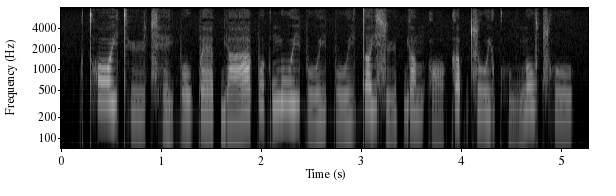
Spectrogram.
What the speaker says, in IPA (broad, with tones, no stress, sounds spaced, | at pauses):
t̪ʰ ɔː˥ j t̪ʰ yː˨ t͡sʰ e˨˩ j p o˧ w p ɛː˧ p̚ j aː˨˥ p ʊ˥ k̚ n̪ uː˥ j p uː˨˧ j p uː˨ j t̪ ɐ˥ j s yː˨˥ p̚ j ɐ˧ m k ɔː˨˩ k ɐ˥ p̚ t͡s uː˧ j kʷʰ ɪ˨˩ ŋ n̪ o˥ w t͡sʰ uː˧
